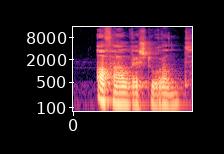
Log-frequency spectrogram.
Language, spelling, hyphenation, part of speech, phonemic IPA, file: Dutch, afhaalrestaurant, af‧haal‧res‧tau‧rant, noun, /ˈɑf.ɦaːl.rɛs.toːˌrɑnt/, Nl-afhaalrestaurant.ogg
- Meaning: takeaway (restaurant)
